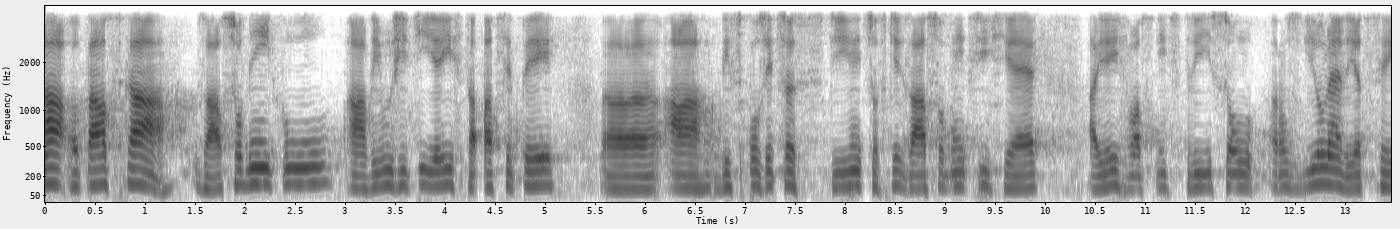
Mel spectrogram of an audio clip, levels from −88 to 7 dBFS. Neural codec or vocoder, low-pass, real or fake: codec, 44.1 kHz, 1.7 kbps, Pupu-Codec; 3.6 kHz; fake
